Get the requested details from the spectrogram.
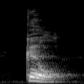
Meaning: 1. testicle 2. marble (small ball used in various games) 3. loser, wuss, wimp 4. nonsense, rubbish
- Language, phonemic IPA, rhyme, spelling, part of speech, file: Dutch, /kʏl/, -ʏl, kul, noun, Nl-kul.ogg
